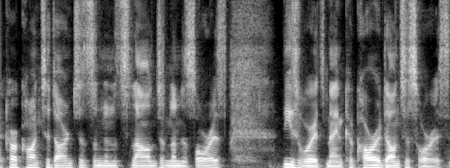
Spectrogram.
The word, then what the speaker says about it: Carcharodontosaurus: downstairs these words man kokorodontosaurus is how you say it and it sometimes bothers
